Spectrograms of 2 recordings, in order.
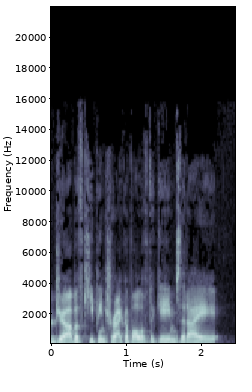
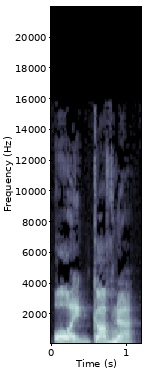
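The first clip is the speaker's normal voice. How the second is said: hammed-up British accent, slow; mock Cockney British greeting; 5 semitones higher, 4 dB louder, slower than usual. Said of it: "Do it in a British accent".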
